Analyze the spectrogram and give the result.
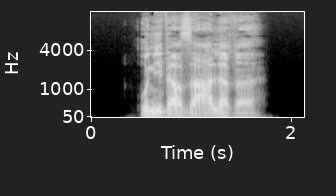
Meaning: inflection of universal: 1. strong/mixed nominative/accusative feminine singular comparative degree 2. strong nominative/accusative plural comparative degree
- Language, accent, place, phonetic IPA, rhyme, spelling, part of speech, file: German, Germany, Berlin, [univɛʁˈzaːləʁə], -aːləʁə, universalere, adjective, De-universalere.ogg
